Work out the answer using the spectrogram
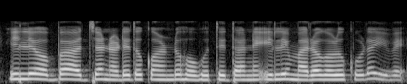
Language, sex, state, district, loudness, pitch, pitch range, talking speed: Kannada, female, Karnataka, Dharwad, -13 LUFS, 220 Hz, 215-235 Hz, 130 wpm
